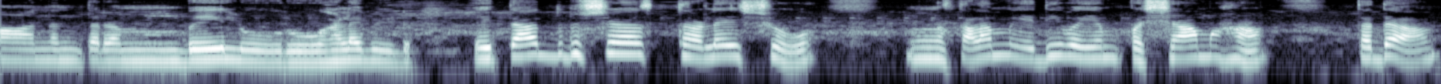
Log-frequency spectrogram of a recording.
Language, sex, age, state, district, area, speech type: Sanskrit, female, 30-45, Karnataka, Dharwad, urban, spontaneous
